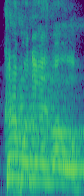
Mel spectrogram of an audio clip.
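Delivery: hammed-up angry husband scolding his wife. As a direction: snap at the wife in mock anger. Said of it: "Dia marah".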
